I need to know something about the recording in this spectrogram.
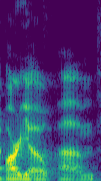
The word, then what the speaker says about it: Aryo: Decided I had to click record here with my friend Aryo, spelled A-R-Y-O, pronounced like Mario, he says, but Aryo, which I think is pretty cool.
